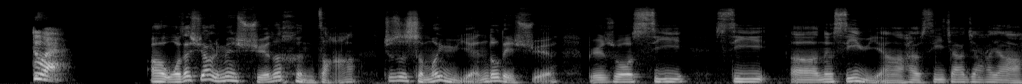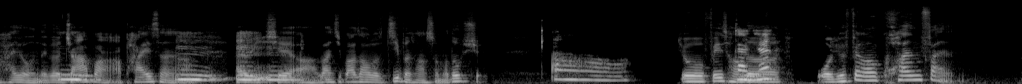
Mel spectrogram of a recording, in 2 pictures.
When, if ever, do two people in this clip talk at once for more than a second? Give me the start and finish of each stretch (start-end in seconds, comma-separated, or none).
11.9-13.3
